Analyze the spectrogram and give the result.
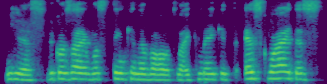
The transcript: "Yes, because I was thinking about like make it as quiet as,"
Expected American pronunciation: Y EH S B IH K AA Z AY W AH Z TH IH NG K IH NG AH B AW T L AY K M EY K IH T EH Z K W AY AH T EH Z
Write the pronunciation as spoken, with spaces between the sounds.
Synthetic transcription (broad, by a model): Y EH S B IH K AA Z AY W AH Z TH IH NG K IH NG AH B AW T L AY K M EY K IH T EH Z K W AY AH T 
